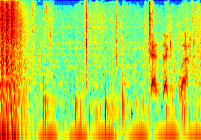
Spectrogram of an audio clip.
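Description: A rifle magazine clicks as it is reloaded.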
